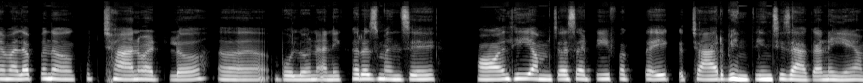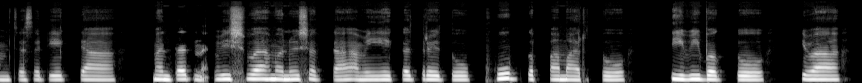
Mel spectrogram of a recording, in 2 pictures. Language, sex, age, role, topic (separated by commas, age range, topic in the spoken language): Marathi, female, 45-49, guest, कुटुंबासोबत वेळ घालवण्यासाठी तुम्ही घरात कोणती जागा वापरता?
